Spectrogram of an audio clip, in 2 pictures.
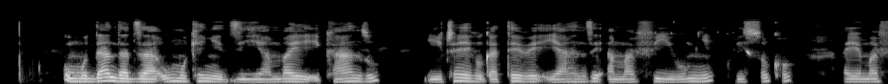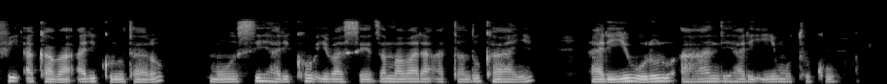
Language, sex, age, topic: Rundi, female, 18-24, agriculture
